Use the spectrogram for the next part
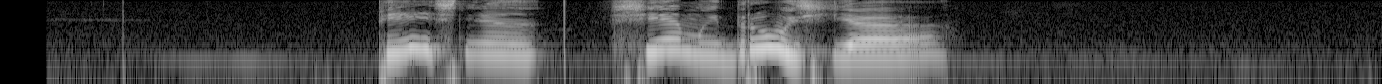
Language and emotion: Russian, positive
